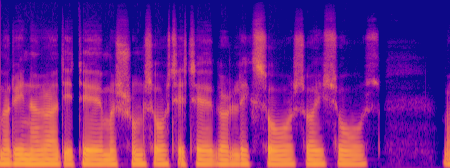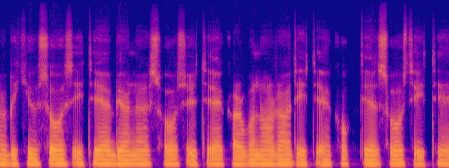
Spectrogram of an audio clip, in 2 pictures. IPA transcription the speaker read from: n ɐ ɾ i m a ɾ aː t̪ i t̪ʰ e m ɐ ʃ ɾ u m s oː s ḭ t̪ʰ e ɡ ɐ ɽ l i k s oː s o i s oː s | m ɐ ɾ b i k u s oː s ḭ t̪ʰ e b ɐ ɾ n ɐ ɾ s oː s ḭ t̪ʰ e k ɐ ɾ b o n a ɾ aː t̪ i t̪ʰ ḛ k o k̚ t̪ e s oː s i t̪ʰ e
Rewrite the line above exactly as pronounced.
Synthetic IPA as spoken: m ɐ ɾ i n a ɾ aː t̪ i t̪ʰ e m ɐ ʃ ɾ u m s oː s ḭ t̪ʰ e ɡ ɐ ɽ l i k s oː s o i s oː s | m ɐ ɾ b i k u s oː s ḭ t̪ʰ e b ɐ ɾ n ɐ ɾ s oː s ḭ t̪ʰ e k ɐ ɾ b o n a ɾ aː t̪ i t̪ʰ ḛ k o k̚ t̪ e s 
